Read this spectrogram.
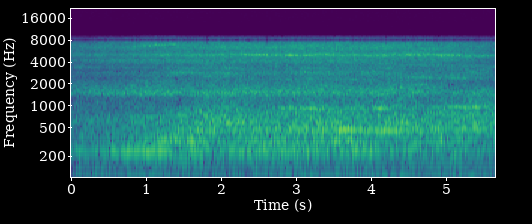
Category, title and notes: Soundscapes > Urban
Passing Tram 17
A sound of a tram passing by. The sound was recorded from Tampere, next to the tracks on the street. The sound was sampled in a slightly windy afternoon using a phone, Redmi Note 10 Pro. It has been recorded for a course project about sound classification.
city, trolley, field-recording, street, tram, outside, traffic, urban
